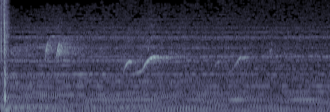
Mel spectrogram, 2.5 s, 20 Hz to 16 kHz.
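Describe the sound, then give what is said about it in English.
A few faint, scattered bird chirps and short rising whistles sound over a steady, quiet outdoor ambience, with no one speaking, at naturally heated hot springs surrounded by palm trees, with the Arenal volcano as the backdrop. “Just picture it stepping into naturally heated spring waters that range from 90 to 110 degrees Fahrenheit, surrounded by palm trees and the sound of birds with a giant arenal as your backdrop.”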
